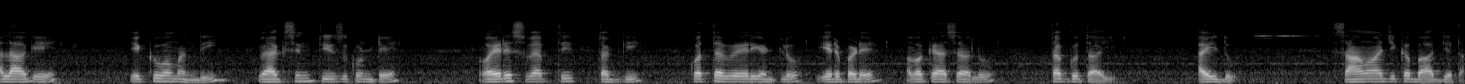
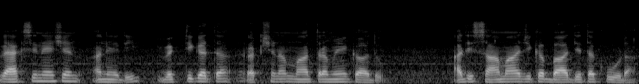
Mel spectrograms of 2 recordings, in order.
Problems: none marked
